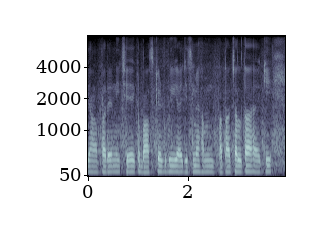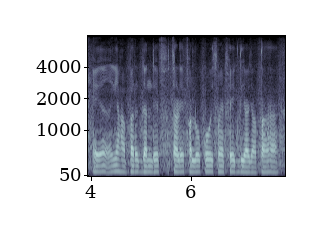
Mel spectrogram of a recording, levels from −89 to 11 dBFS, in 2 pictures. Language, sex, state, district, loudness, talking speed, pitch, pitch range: Hindi, male, Uttar Pradesh, Lalitpur, -18 LUFS, 190 wpm, 120 Hz, 120-125 Hz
